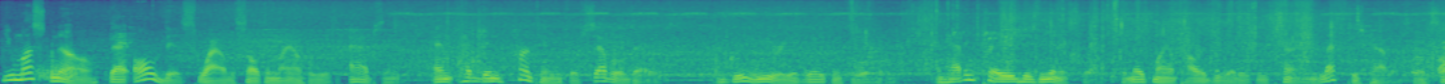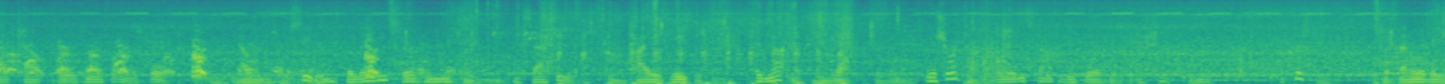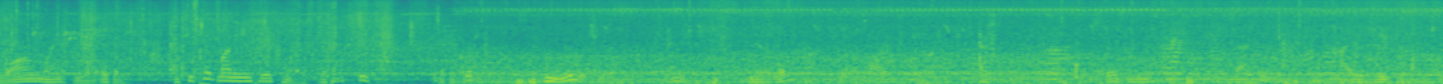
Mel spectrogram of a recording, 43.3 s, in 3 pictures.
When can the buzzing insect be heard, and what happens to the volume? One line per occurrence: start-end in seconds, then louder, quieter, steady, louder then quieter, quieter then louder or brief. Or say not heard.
0.0-43.2 louder.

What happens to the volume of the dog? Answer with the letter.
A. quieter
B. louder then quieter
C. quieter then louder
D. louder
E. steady
A.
